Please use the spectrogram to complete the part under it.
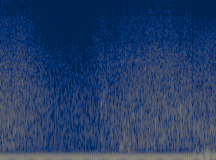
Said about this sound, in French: Un jour, Jésus monta dans une barque avec ses disciples. « Passons de l'autre côté du lac. » Et ils partirent. Pendant qu'ils naviguaient, Jésus s'endormit.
